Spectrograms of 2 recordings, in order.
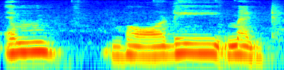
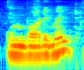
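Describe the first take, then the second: First: embodiment drawn out slowly; slow syllable demo. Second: Said in the usual way. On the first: Shown as a demonstration. Teacher slowly modelling embodiment. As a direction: spell embodiment out by sound. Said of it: "next है". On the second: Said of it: "ठीक है".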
